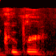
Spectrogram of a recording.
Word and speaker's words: Kuper: doc how do you say your last name cooper cooper cooper Dr Cooper yes thank you for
